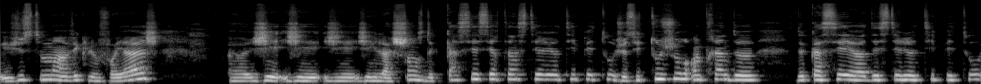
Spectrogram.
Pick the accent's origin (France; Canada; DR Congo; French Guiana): DR Congo; western DR Congo; moved away; moi j'ai grandi à l'ouest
